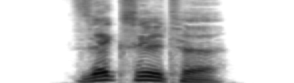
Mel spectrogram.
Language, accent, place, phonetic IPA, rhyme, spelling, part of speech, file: German, Germany, Berlin, [ˈzɛksl̩tə], -ɛksl̩tə, sächselte, verb, De-sächselte.ogg
- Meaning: inflection of sächseln: 1. first/third-person singular preterite 2. first/third-person singular subjunctive II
